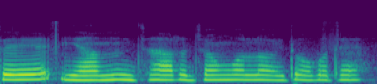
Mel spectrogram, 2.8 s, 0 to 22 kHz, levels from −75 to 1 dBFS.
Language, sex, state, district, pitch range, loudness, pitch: Chakma, female, Tripura, Unakoti, 220-230 Hz, -15 LUFS, 225 Hz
